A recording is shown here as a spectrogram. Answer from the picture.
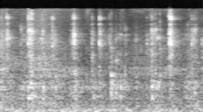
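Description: Faint, irregular light clicking of a hand ratchet on a car wheel's lug nuts as they are run down.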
